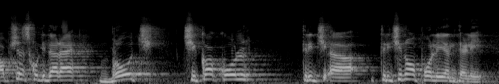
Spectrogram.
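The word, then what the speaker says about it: Bharuch: ಇಲ್ಲಿ ಬ್ರೋಚ್ ಅಂದರೆ ಬರೂಚ್ ಅಂತ ಹೇಳಿ.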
